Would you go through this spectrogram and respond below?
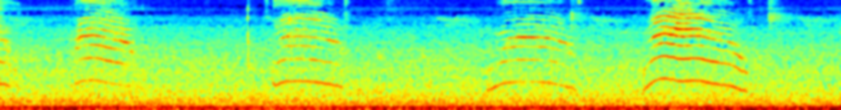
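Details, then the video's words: Kitten crying for its missing mother: four high, arched meows about every two seconds, each rising then falling with bright overtones, over steady low background rumble. "Adorable kitten sound cry miss mother"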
